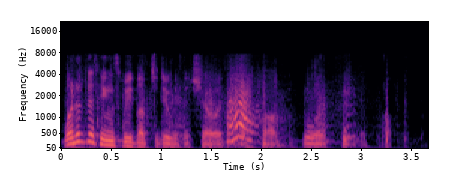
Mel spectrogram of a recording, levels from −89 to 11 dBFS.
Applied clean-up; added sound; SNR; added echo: neural mask model RNNoise.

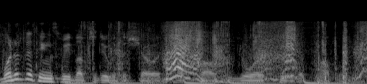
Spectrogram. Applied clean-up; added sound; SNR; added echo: none; Zipper (clothing); 2 dB; none.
